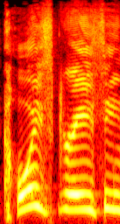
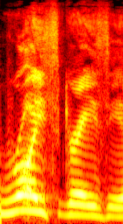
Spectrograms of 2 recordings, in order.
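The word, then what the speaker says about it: Royce Gracie: saying you better know it's hoist Gracie not Royce graci okay I'm just saying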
